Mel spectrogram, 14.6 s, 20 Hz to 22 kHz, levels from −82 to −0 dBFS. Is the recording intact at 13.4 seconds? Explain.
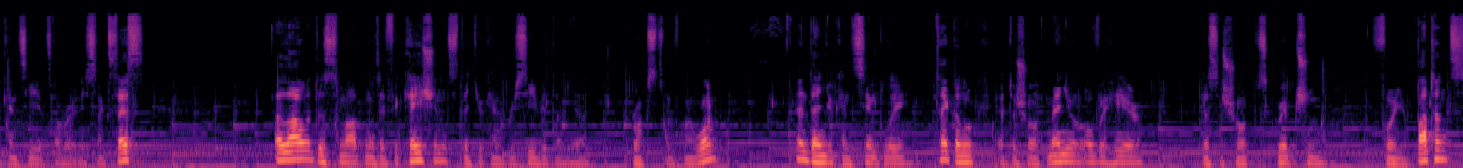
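Yes, the audio is intact at 13.4 seconds, with no dropout, click, distortion or other fault at that moment.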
